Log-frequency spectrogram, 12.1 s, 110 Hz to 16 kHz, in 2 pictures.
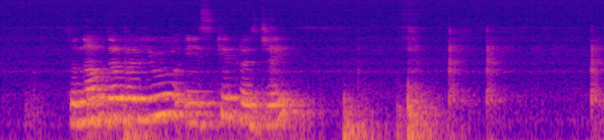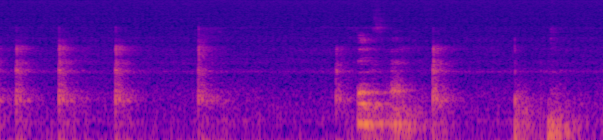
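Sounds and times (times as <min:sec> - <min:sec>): chalk tapping on blackboard: 0:04.1 - 0:05.2, 0:05.9 - 0:08.3, 0:09.4 - 0:09.6, 0:10.3 - 0:11.4.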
